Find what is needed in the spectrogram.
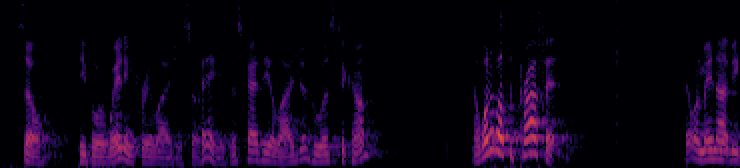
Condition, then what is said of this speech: No condition.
